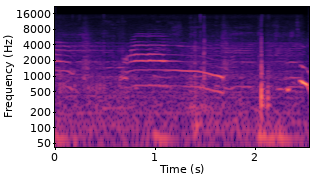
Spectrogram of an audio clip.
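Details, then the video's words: Cat riding in a carrier on the way to the vet, meowing often: a single long meow sliding downward, then clicks and a short sound, against car rumble and a soothing human voice. "meow cat meow to the meow vet"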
